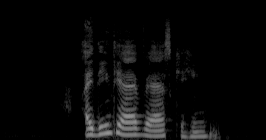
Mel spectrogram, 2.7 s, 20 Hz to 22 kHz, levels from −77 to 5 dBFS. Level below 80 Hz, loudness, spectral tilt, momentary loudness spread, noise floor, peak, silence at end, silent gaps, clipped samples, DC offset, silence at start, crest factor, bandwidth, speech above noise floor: -74 dBFS; -37 LUFS; -5.5 dB/octave; 12 LU; -77 dBFS; -22 dBFS; 0.5 s; none; under 0.1%; under 0.1%; 0.8 s; 18 dB; 14 kHz; 41 dB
